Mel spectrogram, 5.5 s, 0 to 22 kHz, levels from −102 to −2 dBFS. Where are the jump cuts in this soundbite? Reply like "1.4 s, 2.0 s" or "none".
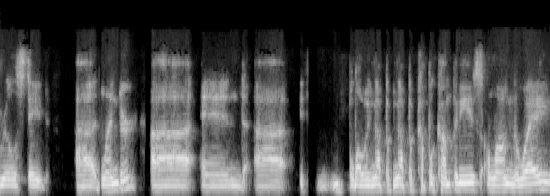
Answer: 1.0 s, 1.4 s, 3.1 s, 3.9 s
